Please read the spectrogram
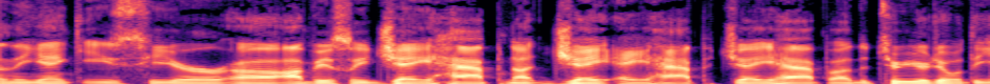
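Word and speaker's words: J.A. Happ: Right, but he wants it pronounced J-Hap.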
